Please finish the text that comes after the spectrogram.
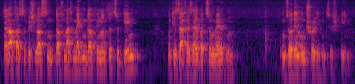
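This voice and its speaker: An actor playing a stern police investigator in a crime radio drama, deliberate and authoritative. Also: male voice, on the low side, reverberant, close to an everyday voice. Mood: accusing. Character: stern, accusing male police investigator pressing for confession.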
